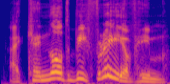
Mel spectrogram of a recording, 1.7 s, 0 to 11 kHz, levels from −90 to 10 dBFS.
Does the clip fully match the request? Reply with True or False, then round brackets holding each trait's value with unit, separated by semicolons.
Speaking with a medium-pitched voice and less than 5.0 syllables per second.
True (170 Hz; 4.6 syllables/s)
